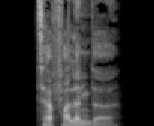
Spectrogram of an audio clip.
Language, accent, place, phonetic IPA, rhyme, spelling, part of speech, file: German, Germany, Berlin, [t͡sɛɐ̯ˈfaləndə], -aləndə, zerfallende, adjective, De-zerfallende.ogg
- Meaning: inflection of zerfallend: 1. strong/mixed nominative/accusative feminine singular 2. strong nominative/accusative plural 3. weak nominative all-gender singular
